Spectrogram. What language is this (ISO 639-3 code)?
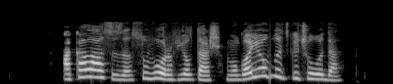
chm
